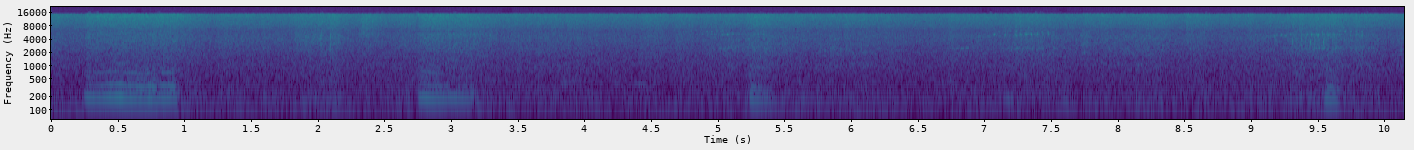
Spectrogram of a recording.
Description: My fast asleep cat snoring away!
